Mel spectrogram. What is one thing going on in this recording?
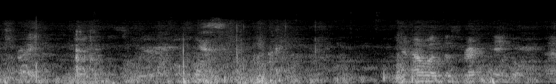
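A woman speaks to an audience through a microphone in a large room.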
